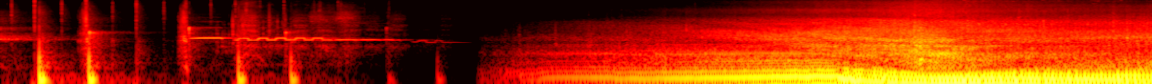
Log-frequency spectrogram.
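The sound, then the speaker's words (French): Street ambience at the Pintreroux, La Serviane bus station: a few sharp knocks and a brief warbling beep, then a pause before a vehicle engine rumbles in and grows louder as it approaches and passes by. “Point de départ, station de bus, Pintreroux, La Serviane, en provenance de la station de métro, La Rose.”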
